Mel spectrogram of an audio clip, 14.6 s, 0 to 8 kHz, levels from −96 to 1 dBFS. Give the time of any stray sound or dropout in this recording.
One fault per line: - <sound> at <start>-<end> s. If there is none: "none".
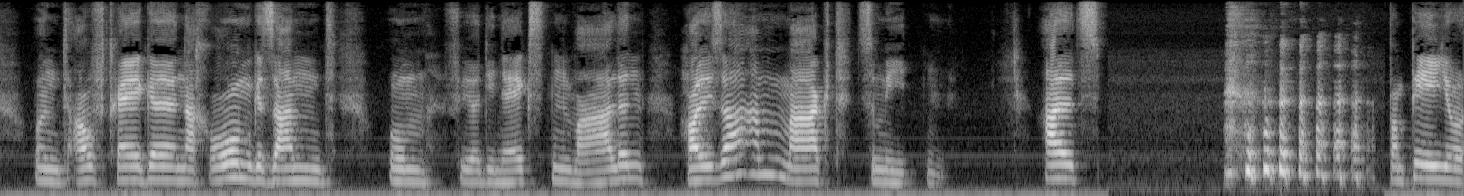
- laugh at 12.2-13.8 s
